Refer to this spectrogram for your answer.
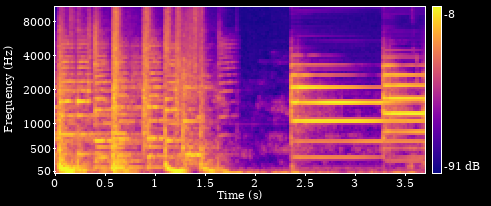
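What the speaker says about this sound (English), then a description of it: "Ding dong, bing bong." Two-tone doorbell-style chime from the Danganronpa: Trigger Happy Havoc video game, ringing out sustained bell tones after a stretch of busy game music fades, with a second chime strike following about a second later.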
